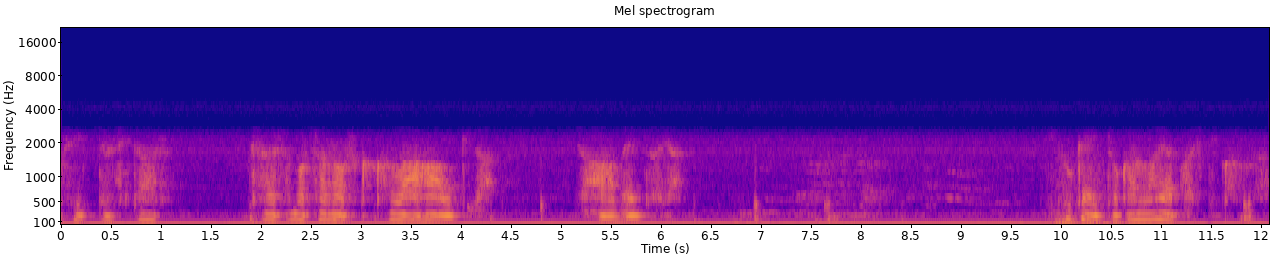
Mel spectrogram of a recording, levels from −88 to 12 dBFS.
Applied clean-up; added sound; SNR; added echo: none; none; none; none.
